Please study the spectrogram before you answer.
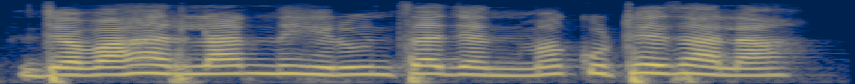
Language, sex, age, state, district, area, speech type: Marathi, female, 45-60, Maharashtra, Kolhapur, urban, read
